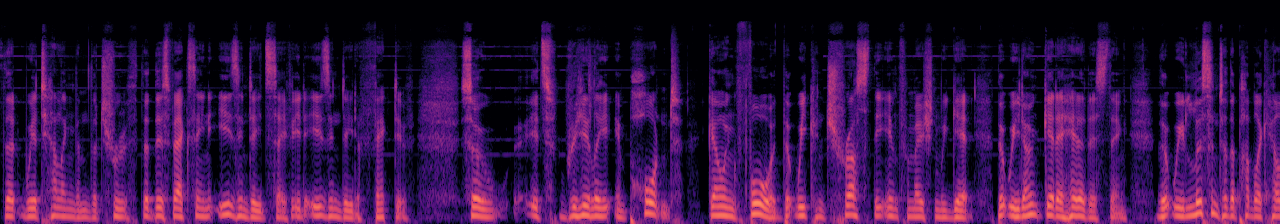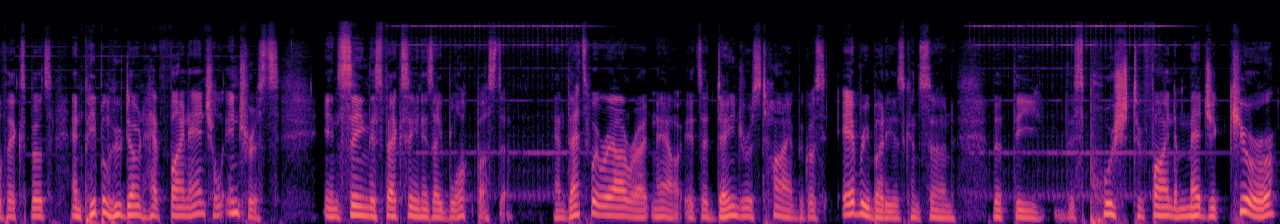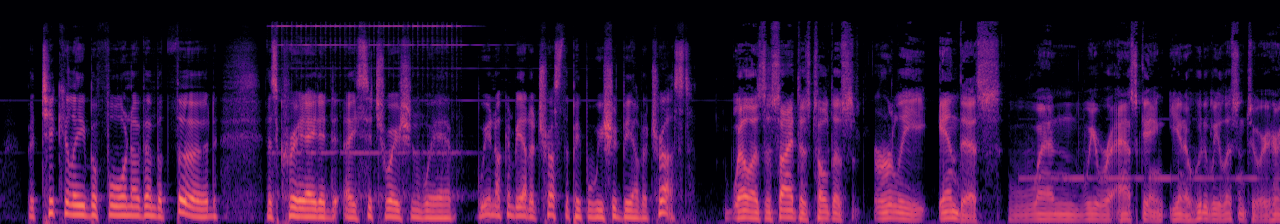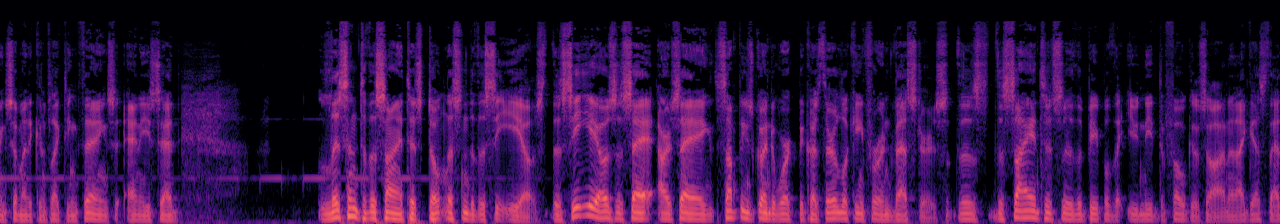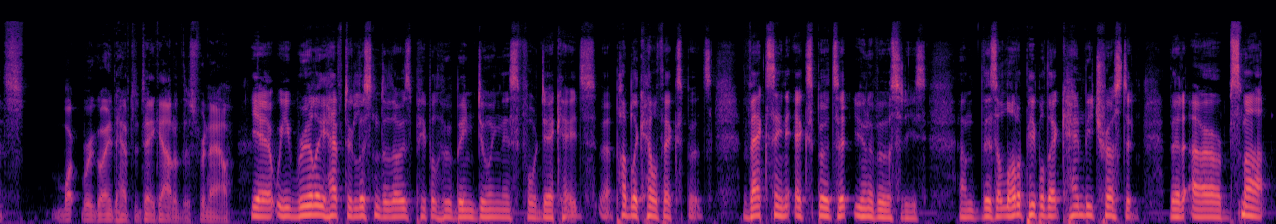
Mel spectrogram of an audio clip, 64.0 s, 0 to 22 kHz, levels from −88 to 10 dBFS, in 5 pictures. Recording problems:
alarms or sirens; faint; throughout; 20 dB below the speech

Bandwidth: 14.5 kHz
